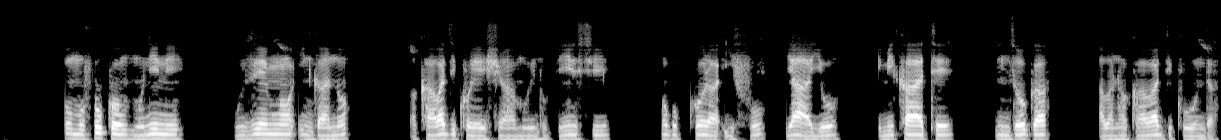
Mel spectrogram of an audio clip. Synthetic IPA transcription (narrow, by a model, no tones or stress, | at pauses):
umufukʰo̞munini | wuziɾemŋo̞ʔiŋɡano̞ | βakʰaβaβazikʰo̞ɾe̞ːʃamuβiːnhuvjiːnʃi | ŋ̥ho̞ɡukʰo̞ɾaʔifu | jaːjo̞ | imikʰaːtʰe̞ | inzo̞ɡaː | βaːn̥huβakʰaβaβazikʰuːnda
